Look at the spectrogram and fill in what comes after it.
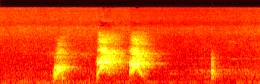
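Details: A young Shiba Inu pup, Kyno or Niro, lets out a quick run of high, yelping barks, three close together and a softer fourth after a short pause, in an indoor room with a faint low hum.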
